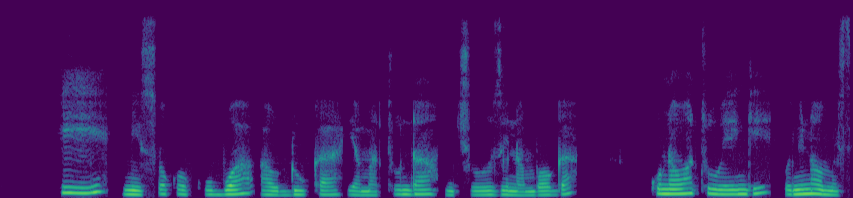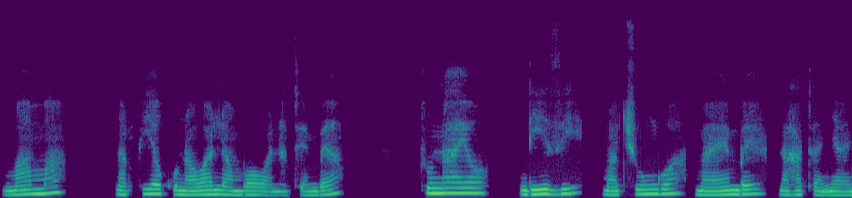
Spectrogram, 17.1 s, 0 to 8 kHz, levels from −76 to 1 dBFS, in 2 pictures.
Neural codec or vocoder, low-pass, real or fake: none; 7.2 kHz; real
